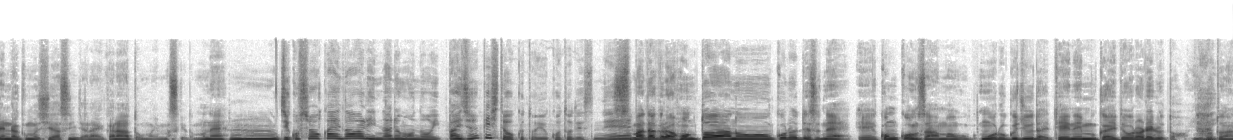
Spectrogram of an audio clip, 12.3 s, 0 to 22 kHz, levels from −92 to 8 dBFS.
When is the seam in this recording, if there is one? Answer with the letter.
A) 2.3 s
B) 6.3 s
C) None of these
B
